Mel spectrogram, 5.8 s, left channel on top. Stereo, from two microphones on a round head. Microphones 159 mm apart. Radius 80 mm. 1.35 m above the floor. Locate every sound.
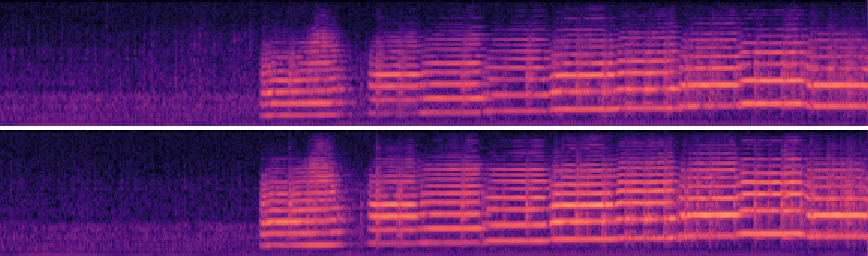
1.7 s a trumpet: 75° right (ahead or behind), 1.0 m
